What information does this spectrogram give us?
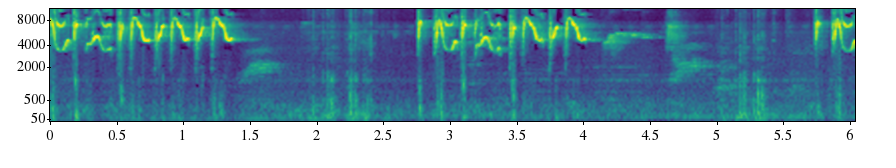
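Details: Muncang sunbird performing tembakan roll song to lure other Muncang into singing: two long rolling phrases of shrill, rapidly oscillating whistles, then a short slurred note and scattered faint clicks.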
